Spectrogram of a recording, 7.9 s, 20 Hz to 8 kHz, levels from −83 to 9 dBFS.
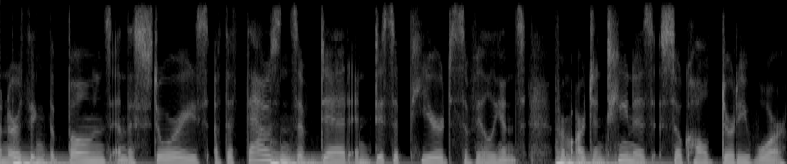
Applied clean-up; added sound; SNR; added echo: none; Bowed string instrument; 0 dB; none.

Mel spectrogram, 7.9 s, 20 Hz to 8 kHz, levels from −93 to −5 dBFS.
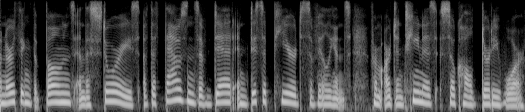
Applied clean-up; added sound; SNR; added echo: none; none; none; none.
